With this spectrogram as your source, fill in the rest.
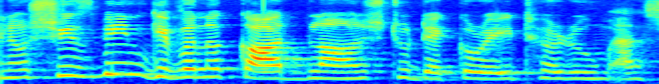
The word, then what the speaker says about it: carte blanche: it this way okay how about carte blanche carte blanche which is the correct pronunciation again word of a french origin and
